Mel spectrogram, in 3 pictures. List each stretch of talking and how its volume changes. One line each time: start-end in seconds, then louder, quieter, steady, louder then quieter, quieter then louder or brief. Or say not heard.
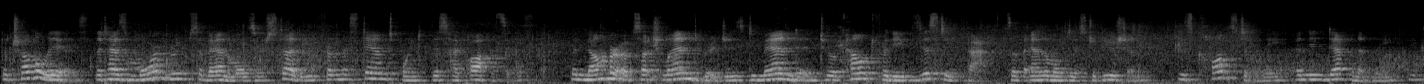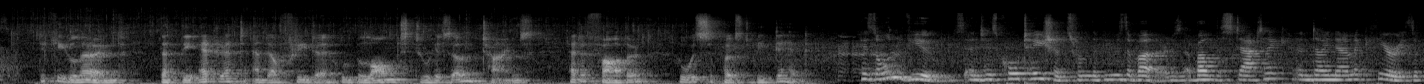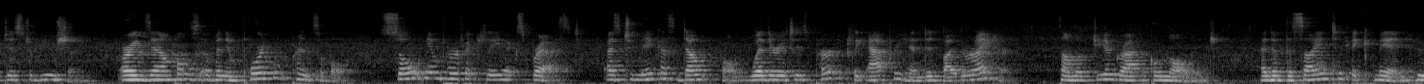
0.0-42.6 steady.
